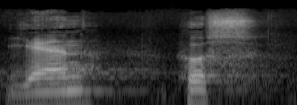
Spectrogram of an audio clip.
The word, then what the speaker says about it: Jan Hus: If you notice on your outline, there's John Wycliffe, and then we pronounce his name John Huss. It's actually Jan Hus, J-A-N, but it's John.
